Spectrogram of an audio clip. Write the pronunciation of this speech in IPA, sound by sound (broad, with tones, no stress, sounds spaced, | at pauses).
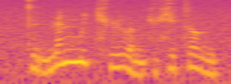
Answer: t̪ y̰˨˩ n ɥ ɛ˥ n m i˥˩ t͡ɕʰ y˧˥ l ɤ̰˨˩ ŋ ɕ y˦ ɕ i˥˧ t͡s ɤ˥˩ ŋ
